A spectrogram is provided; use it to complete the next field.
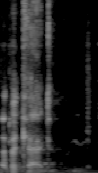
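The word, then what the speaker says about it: ipecac: Yes, Lori, it is pronounced epicac.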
